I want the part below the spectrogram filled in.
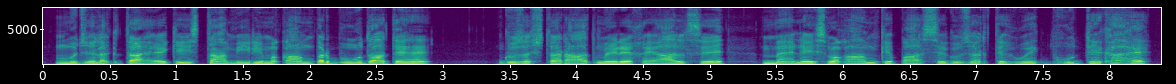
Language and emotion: Urdu, fearful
